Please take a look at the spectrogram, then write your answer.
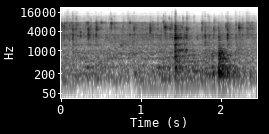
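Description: Chicken pakoras bubble and hiss in hot oil as they are turned over, a close, steady crackle with a few brighter spurts.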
